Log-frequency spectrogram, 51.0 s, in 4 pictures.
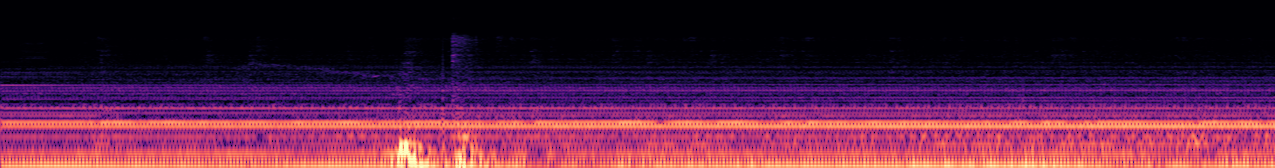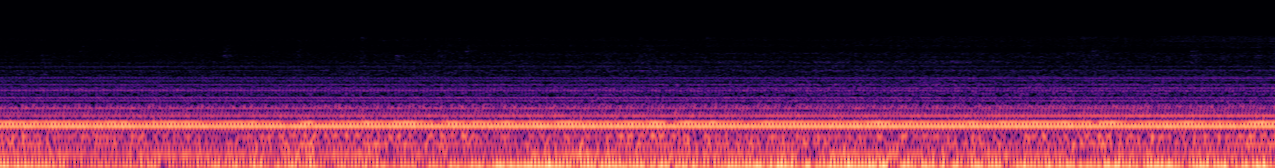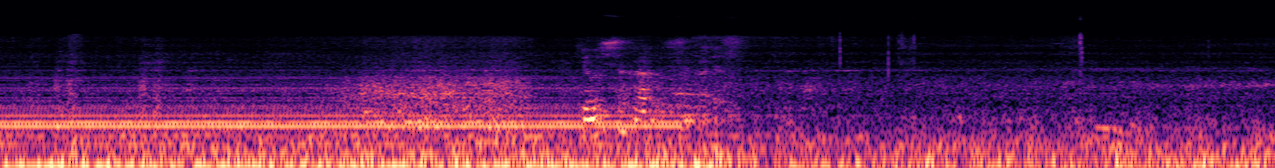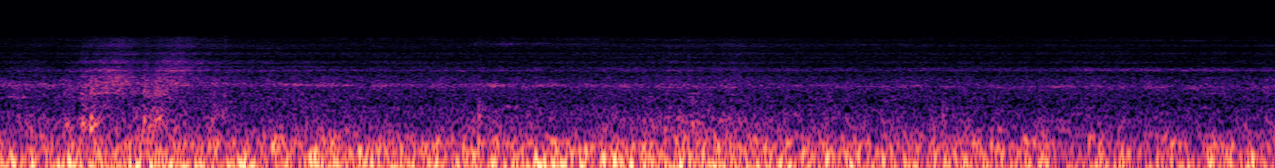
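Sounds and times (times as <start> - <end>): electric train hum: 0.0 - 51.0
train rumbling and clattering: 2.0 - 8.0, 23.4 - 51.0.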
